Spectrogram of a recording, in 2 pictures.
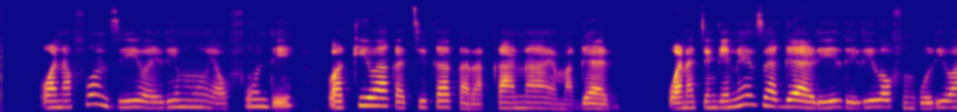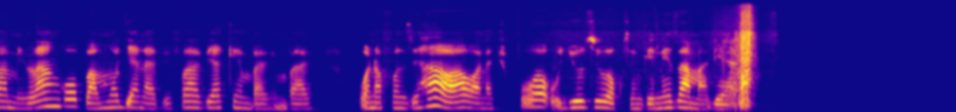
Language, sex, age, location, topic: Swahili, female, 18-24, Dar es Salaam, education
